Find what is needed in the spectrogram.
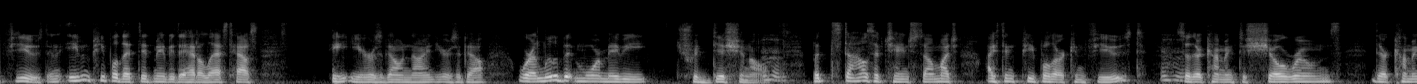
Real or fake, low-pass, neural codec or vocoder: real; 7.2 kHz; none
